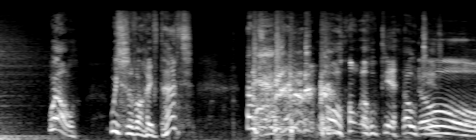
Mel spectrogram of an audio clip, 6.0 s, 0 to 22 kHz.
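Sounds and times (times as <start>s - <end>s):
speech: 0.8s - 5.9s
big harsh hacking cough: 3.1s - 4.4s.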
